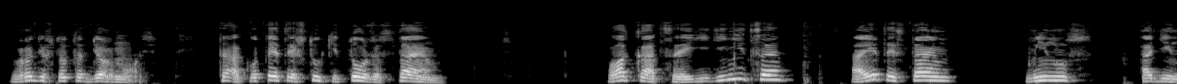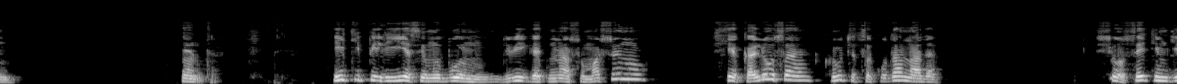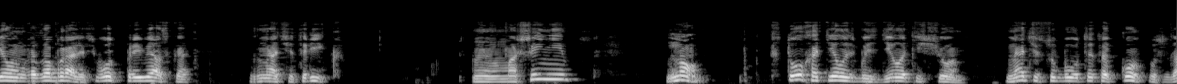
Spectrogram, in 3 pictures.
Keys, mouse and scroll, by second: 0.0 shift+middle click, 1.0 middle click, 2.7 click, 6.7-8.2 drag, 9.3-13.7 drag, 14.7 shift+middle click, 17.8-23.3 drag, 25.5 KP_3, 26.9-27.7 middle drag, 27.9-28.7 shift+middle drag, 29.3-30.4 middle drag, 31.0 KP_3, 32.4-32.8 middle drag.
